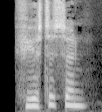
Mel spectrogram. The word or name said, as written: fyrstesøn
